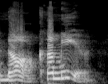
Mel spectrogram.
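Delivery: bossy delivery full of attitude. Retelling a man calling her in from the sliding door: imitating saying it with attitude. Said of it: "he said it with an attitude".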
